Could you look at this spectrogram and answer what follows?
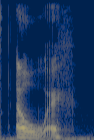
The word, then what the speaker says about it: Eyllwe: We looked up the pronunciation and it's Eyllwe.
